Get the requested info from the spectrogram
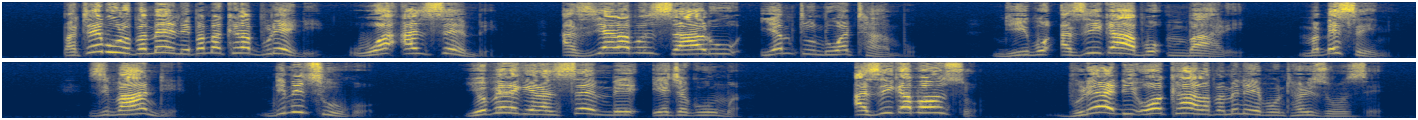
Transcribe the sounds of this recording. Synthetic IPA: patɛɓulɔp̬amɛnɛpamakʰalabulɛɗi | waʔansɛmbɛ | azijalapɔnsalujam̩tunduwatʰa̰mbu | ndip̬ɔʔaziːkap̬ɔm̩ba̰lḭ | maɓɛsɛ̰ni | zipandɛ | ndimit͡sʰukɔ | jɔpɛɾɛk̬ɛɾansɛmbɛjat͡ʃak̬uːmwa̰ | aziikapɔnsɔ | bulɛɗiwakʰalap̬amɛnɛp̬ɔntʰawizɔːnsɛ̰

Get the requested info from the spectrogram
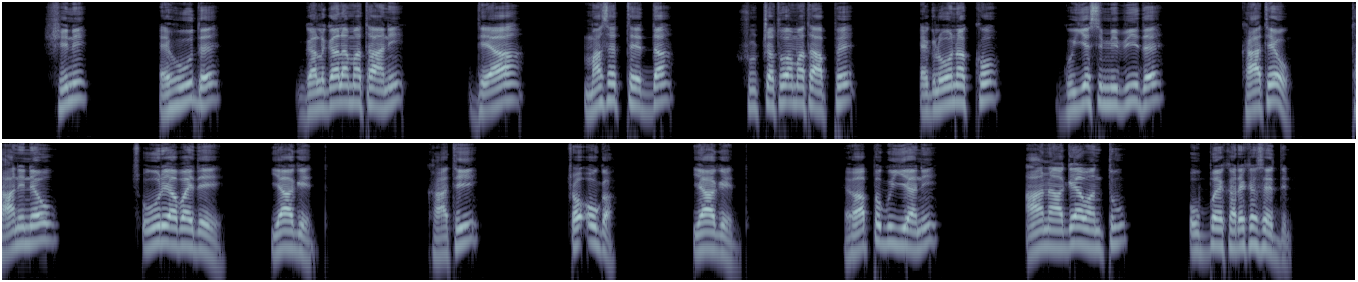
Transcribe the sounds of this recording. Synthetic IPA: ʃɪn | ɛɦuːd̪ɛ | ɡɐlɡɐlɐmɐt̪aːn | d̪ɛʔaː | mɐs̬ɛt̪ːe̞ːd̪ːɐ | ʃʊt͡ʃːɐt̪ʊwaːmɐt̪aːpːɛ | ɛɡɪlo̞ːnɐkːɔ | ɡʊjːɛsɪmːɪbiːd̪ɛ | kaːt̪ɪjɐw | t̪aːnɪnɛw | t͡sʼuːɾɪjabɐjd̪ɛʔeː | jaːɡe̞ːd̪ːɐ̥ | ka̰ːt̪iː | t͡ʃʼɔʔʊɡɐ̰ | jaːɡe̞̰ːd̪ːɐ̥ | hɛwaːpːɛɡʊjːɪjan | ʔaːnaːɡɪjaːwɐnt̪ːʊ | ʊbːɐjkɐɾɛkɛs̬e̞ːd̪ːɪn

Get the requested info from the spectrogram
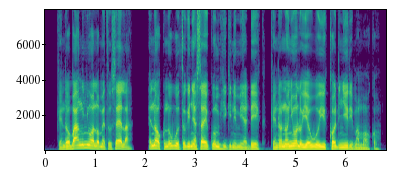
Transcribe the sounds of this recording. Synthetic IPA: kendobaŋɲwɔlɔmɛt̪ʊsɛla | ɛnɔknowot̪oɡɪɲasajekwomɦiɡinemɪadekkːendonɔɲwɔlojawojikɔdɲeɾimamɔ̰kɔ̰

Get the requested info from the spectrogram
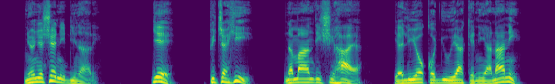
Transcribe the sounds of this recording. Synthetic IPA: niɔɲɛʃɛniɗina̰ɾḭ | ʄɛ | pit͡ʃaɦiː | namaːndiʃiɦaja̰ | jalijɔkɔʄuːjakɛnijanani

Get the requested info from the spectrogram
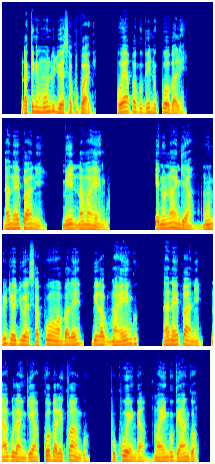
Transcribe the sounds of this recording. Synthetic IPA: lʔakinimunduɟuwɛsakupwa̰ɡa | wɛapaɡubinukuhɔbalɛ̰ | nanɛpani | minamaɦɛŋɡu | ɛnunaŋɡiamunduɟɔɟuwɛsakuɔhabalɛbilamahɛŋɡu | nanɛpaninaɡulaŋɡiakuhɔbalɛkwaŋɡu | kukuhɛŋɡamahɛŋɡuɡaŋɡɔ̰

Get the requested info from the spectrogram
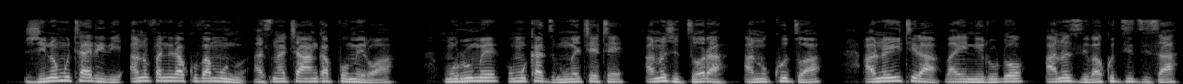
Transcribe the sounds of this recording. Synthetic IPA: ʐino̞mutaririʔano̞fanirakuʋamun̤uʔasinat͡ʃaːŋɡapo̞me̞ːrwa | muɾume̞wo̞mukad͡zimumwe̞t͡ʃe̞te̞ | ano̞ʐid͡zo̞ɾaːno̞kud͡zwaː | no̞itiɾaʋaeniruɗo̞ | ano̞ziʋakud͡zid͡ziːsa

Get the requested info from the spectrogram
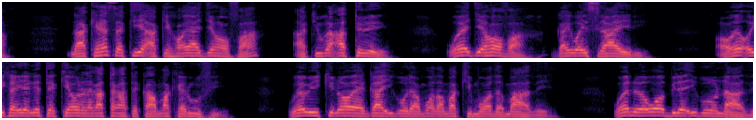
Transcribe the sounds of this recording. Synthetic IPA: nakɛhɛsɛkiaakeɦɔad͡ʒɛhɔva | a̰keuɣaʔateɾe | wʔɛd͡ʒɛhɔva | ɡaiwaisiɾaɛɾi | ɔ̰wɛoikaiɾɛɣetekeaoɾɛɾɛɣataɣatekamakɛɾufḭ | wɛwikinwawɛɡaiiɣooɾejamɔðamakimɔðɛmaðe | wɛnewɛwɔbiɾɛiɣoɾonaːðe

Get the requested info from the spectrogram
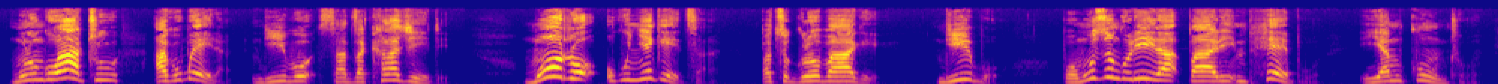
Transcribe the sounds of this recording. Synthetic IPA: muluŋɡuwatʰu | ak̬uɓwɛɾa̰ | ndipɔsad͡zakʰalat͡ʃɛːtɛ̥ | mɔtɔukuɲɛk̬ɛt͡sḁ̰ | pat͡sɔɡɔlɔp̬aːkɛ̰ | ndipɔ | pɔmuzuŋɡuliɾapalimpʰɛpɔ | jam̩kuːntʰɔ

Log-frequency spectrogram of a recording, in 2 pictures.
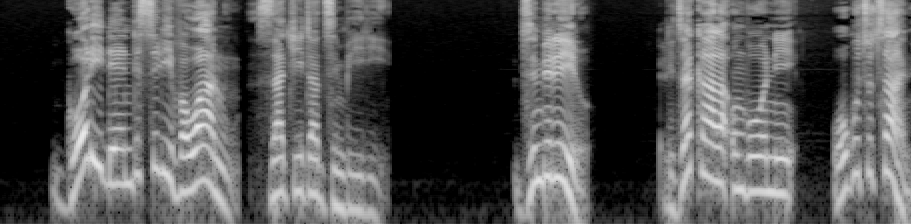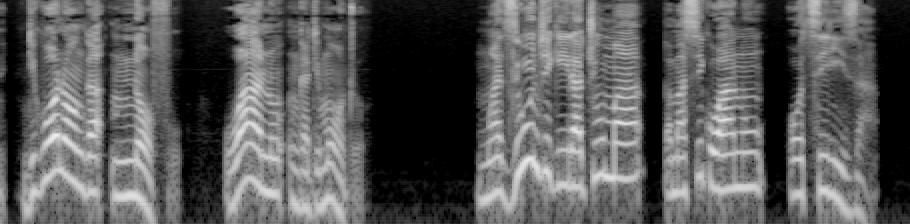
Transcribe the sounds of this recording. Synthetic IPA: ɡɔliɗɛndisilivawanu | z̥at͡ʃitad͡zimbiːɾi | d͡zimbiɾiɾɔ̰ | lid͡zakʰalaʔumbɔni | wʔɔk̬ut͡sʰut͡sʰanindikuɔnɔŋɡam̩nɔfu | wanuŋɡatimɔːtɔ | mwad͡ziwund͡ʒik̬iɾat͡ʃuma | pamasikuanu | ɔt͡sʰiɾiːza̰

